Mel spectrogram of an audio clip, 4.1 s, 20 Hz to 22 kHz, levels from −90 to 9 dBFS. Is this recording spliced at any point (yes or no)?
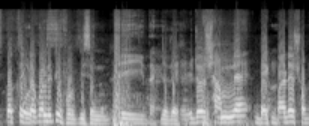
yes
